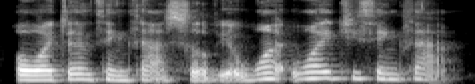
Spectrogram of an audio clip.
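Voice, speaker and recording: Husky, gravelly woman chatting on a livestream. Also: mid-range voice, fast talker, warm tone. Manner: informal, opinionated, thinking aloud. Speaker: livestream host. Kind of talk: casual chat to live commenters.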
